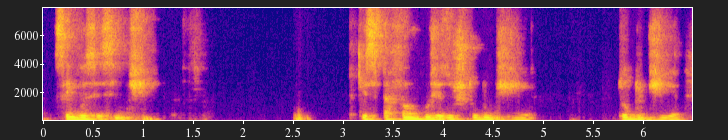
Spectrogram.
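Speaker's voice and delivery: hushed words laid gently on the congregation; soft intimate preaching. Acted. Preacher confiding softly to his congregation, hushed and tender.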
